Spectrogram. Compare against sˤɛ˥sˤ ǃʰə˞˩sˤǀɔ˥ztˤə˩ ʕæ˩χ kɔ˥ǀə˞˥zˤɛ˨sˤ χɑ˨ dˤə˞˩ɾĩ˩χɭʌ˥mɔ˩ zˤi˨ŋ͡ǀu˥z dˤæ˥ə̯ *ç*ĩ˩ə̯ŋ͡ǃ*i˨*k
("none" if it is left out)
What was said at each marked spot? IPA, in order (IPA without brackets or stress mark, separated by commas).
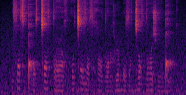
ʃ, i˨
